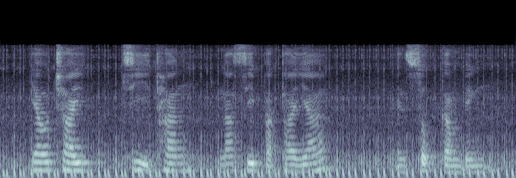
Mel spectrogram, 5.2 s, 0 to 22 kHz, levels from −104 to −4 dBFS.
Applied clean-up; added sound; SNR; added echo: none; Drill; 4 dB; none.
